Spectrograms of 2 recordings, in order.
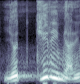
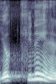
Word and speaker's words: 역기능: 역기름이 아니고 역기능이 했습니다. 자꾸 와가지고 은 할매가 자꾸 역기름 역기름 내가 역기름 한 적이 없는데 내가 아무리 발음이 안 좋아도 내가 역기능이 했는데 역기능이 역기능이 자르면 바로 성인 아이가 만들어집니다 뭐라고요?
